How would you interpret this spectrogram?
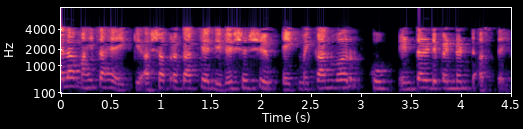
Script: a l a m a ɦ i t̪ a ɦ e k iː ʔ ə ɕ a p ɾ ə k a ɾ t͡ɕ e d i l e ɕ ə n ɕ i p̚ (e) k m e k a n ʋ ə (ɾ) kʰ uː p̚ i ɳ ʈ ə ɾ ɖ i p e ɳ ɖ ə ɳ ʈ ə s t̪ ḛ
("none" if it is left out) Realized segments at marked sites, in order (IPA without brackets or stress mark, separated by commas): e, ɾ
